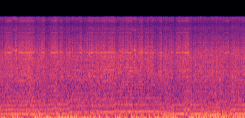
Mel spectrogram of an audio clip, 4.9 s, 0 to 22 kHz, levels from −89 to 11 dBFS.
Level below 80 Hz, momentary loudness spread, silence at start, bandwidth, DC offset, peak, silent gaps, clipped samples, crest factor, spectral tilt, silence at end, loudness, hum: -20 dBFS; 2 LU; 0 s; 12.5 kHz; under 0.1%; -2 dBFS; none; under 0.1%; 12 dB; -3.5 dB/octave; 0 s; -14 LUFS; none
